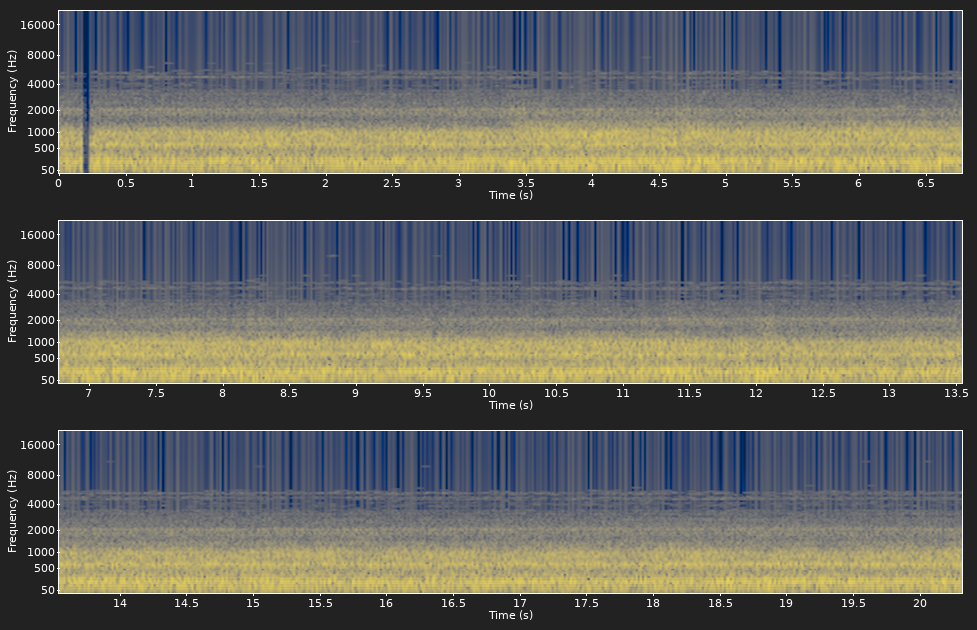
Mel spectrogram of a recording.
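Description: Steady road and engine noise inside a car's cabin, cruising at expressway speed, as picked up by a dashcam microphone. A split-second dropout in the sound just after the start.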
